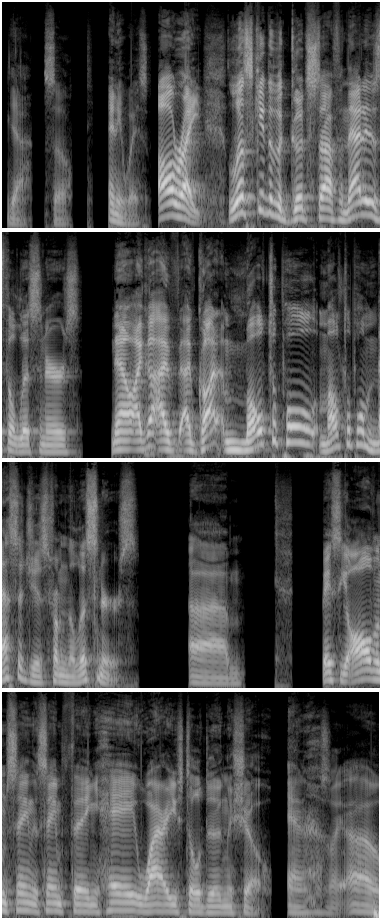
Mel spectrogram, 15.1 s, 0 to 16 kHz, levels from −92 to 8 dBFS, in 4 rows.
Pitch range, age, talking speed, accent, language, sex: 95-140 Hz, 30-49, 200 wpm, American, English, male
